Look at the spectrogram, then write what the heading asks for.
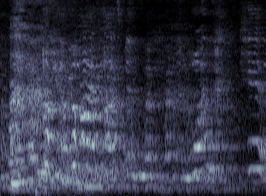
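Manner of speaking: slow, high, laughing through the slip; laughing as she repeats her own botched line; laughing retold blunder. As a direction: replay the flub, giggling. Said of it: "I said I had five husbands".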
